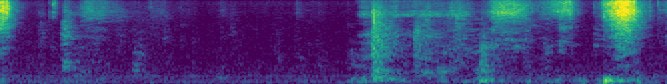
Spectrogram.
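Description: Pencil scratching on paper in short drawing strokes, starting about halfway in, with a louder stroke near the end.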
